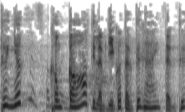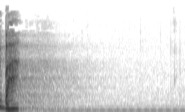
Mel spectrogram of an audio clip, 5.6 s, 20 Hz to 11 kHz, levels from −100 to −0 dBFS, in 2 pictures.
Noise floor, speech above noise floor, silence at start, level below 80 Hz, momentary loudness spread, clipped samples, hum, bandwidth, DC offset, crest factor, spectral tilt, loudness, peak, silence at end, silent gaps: -64 dBFS; 44 dB; 0 s; -52 dBFS; 11 LU; under 0.1%; 50 Hz at -50 dBFS; 9.8 kHz; under 0.1%; 22 dB; -5.5 dB/octave; -19 LUFS; 0 dBFS; 2.5 s; none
